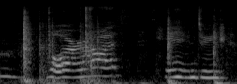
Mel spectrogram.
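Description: A young girl singing a couple of drawn-out, wavering notes, with a short sharp click just before the first.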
